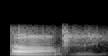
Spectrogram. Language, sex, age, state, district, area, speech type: Assamese, female, 45-60, Assam, Dhemaji, urban, conversation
